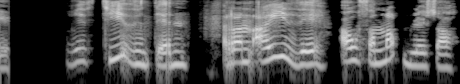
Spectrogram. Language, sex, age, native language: Icelandic, male, 11, Icelandic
